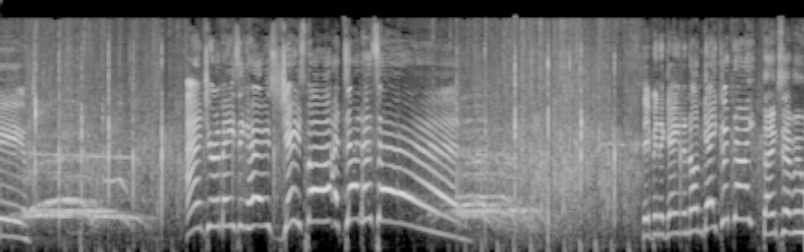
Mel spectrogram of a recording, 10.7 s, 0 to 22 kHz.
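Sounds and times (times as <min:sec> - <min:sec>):
live audience cheering and whooping loudly: 0:00.0 - 0:02.2, 0:05.4 - 0:08.5
scattered claps of a live audience: 0:00.4 - 0:04.4, 0:05.7 - 0:10.7
speech: 0:08.6 - 0:10.7.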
